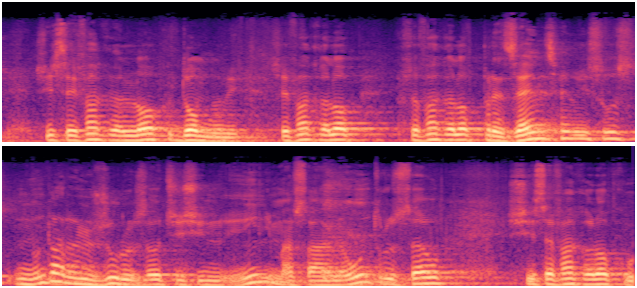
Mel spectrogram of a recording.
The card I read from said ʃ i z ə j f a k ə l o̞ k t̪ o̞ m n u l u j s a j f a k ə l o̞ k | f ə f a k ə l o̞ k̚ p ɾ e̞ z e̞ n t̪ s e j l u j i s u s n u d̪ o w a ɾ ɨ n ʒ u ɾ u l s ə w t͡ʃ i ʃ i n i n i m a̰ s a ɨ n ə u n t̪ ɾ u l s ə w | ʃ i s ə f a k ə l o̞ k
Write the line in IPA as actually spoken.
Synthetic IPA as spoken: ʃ i s ə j f a k ə l o̞ k d̪ o̞ m n u l u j s ə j f a k ə l o̞ k | s ə f a k ə l o̞ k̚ p ɾ e̞ z e̞ n t̪ s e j l u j i s u s n u d̪ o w a ɾ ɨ n ʒ u ɾ u l s ə w t͡ʃ i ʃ i n i n i m a̰ s a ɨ n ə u n t̪ ɾ u l s ə w | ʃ i s ə f a k ə l o̞ k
